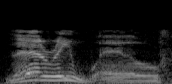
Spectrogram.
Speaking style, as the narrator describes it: sighed her uncle, a soft-hearted guy

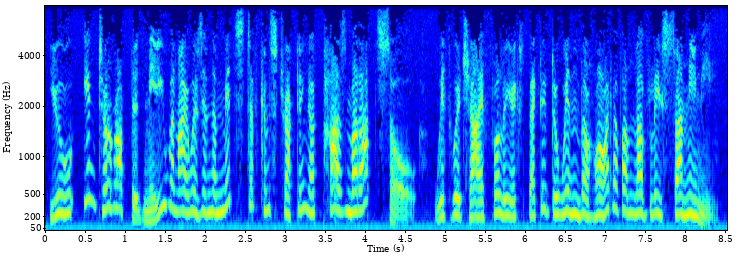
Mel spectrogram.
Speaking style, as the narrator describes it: He said censoriously in his piping little voice

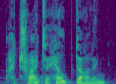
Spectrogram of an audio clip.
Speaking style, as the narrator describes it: whispered

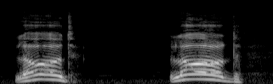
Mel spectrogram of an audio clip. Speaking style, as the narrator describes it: old Mtopo's hoarse croaking

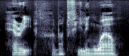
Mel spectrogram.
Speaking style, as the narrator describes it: whined softly

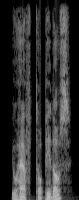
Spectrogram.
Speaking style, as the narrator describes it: asked anxiously

